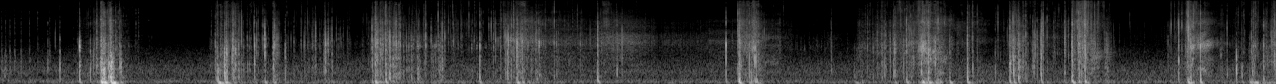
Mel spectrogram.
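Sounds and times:
ice cracking and crunching: 0:00.0 - 0:01.5, 0:02.1 - 0:12.7
low steady hiss: 0:00.0 - 0:12.7.

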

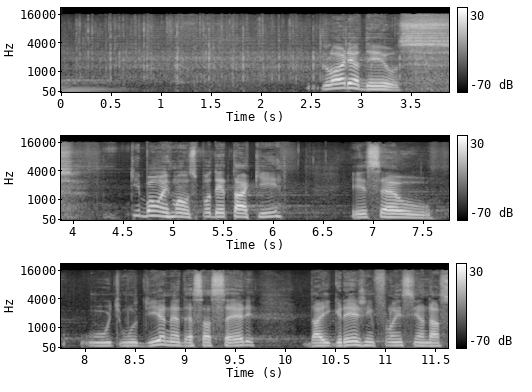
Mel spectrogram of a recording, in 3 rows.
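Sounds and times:
crowd applauding: 0:00.0 - 0:03.4
speech: 0:02.6 - 0:03.7, 0:04.6 - 0:06.2, 0:06.8 - 0:11.6.

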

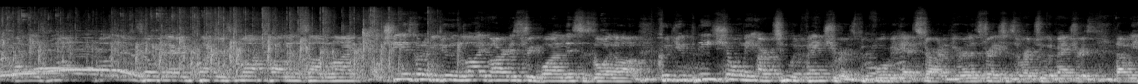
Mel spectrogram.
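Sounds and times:
audience applause: 0:00.0 - 0:04.9
speech: 0:02.5 - 0:11.3.

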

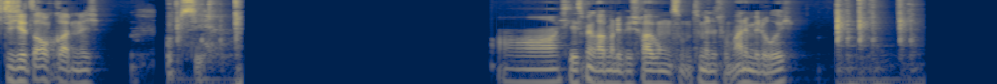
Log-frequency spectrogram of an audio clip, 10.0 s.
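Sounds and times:
speech: 0:00.0 - 0:01.1, 0:01.7 - 0:02.3, 0:05.0 - 0:08.0
typing a web search on a computer keyboard: 0:01.7 - 0:02.4, 0:08.3 - 0:09.3.

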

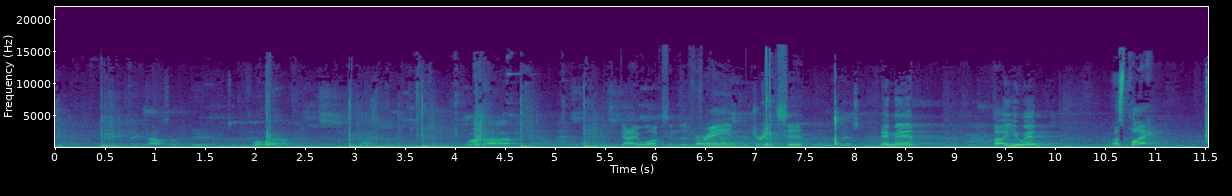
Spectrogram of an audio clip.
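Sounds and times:
basketball bouncing on a gym floor in a 5-Hour Energy ad: 0:00.0 - 0:00.9, 0:02.8 - 0:05.6
steady low murmur with voices: 0:00.0 - 0:11.5
speech: 0:00.9 - 0:03.5, 0:04.1 - 0:04.8, 0:05.6 - 0:08.8, 0:09.4 - 0:10.0, 0:10.6 - 0:11.1.

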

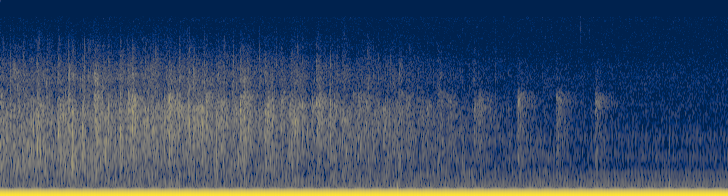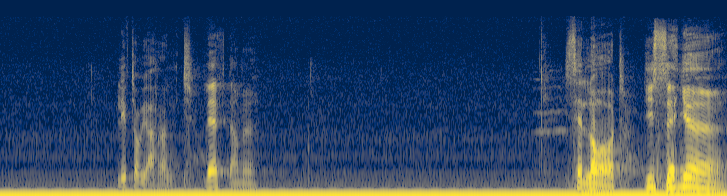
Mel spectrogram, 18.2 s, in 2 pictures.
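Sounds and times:
audience clapping: 0:00.0 - 0:07.7
speech: 0:10.6 - 0:12.4, 0:16.2 - 0:18.1.

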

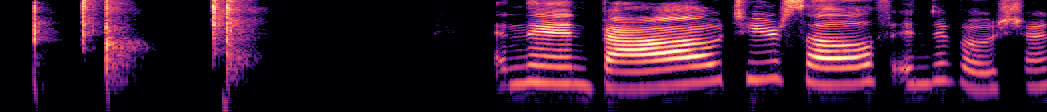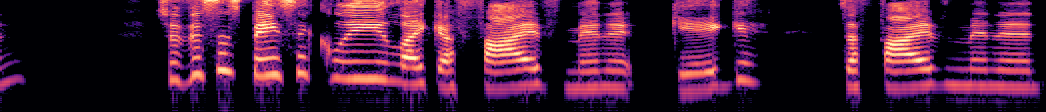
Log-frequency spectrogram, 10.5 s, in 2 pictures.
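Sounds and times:
hand claps: 0:00.1 - 0:01.4
speech: 0:02.5 - 0:05.4, 0:06.0 - 0:10.4.

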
